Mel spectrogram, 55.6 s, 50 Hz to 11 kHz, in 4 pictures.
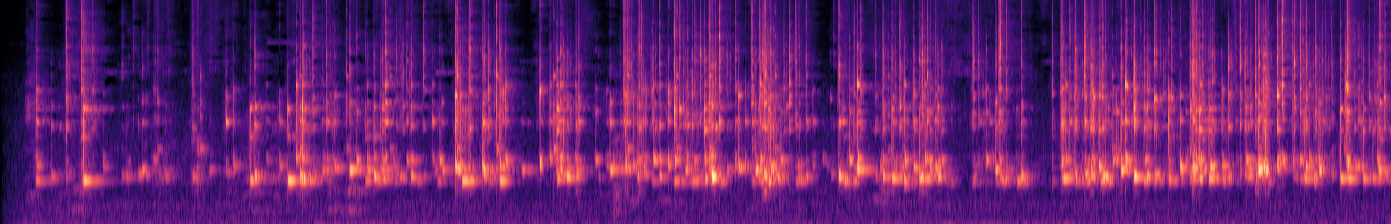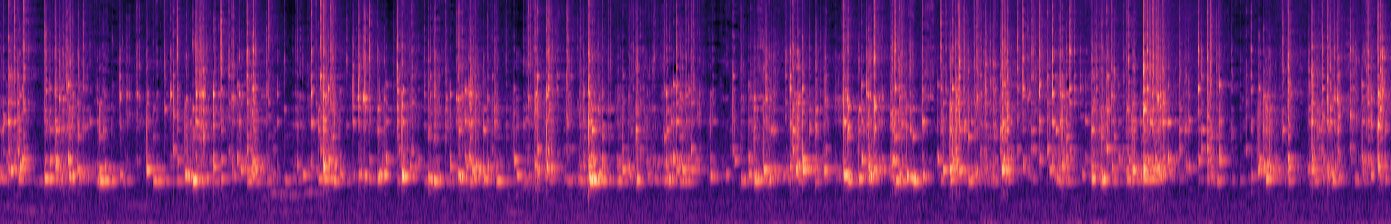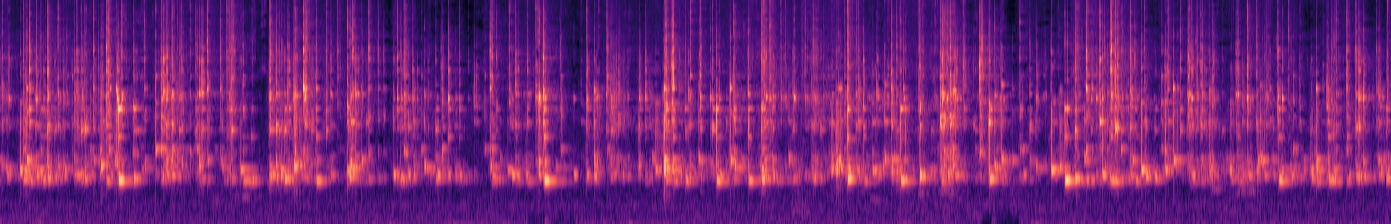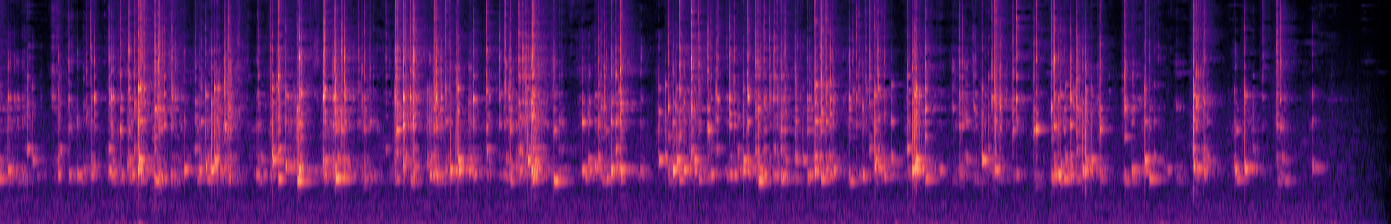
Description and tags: Bamboo Chimes, A
Audio of a set of bamboo chimes in a gift shop at the Jacksonville Zoo in Florida. I have removed a large amount of noise. The recorder was about 15cm away from the chimes.
An example of how you might credit is by putting this in the description/credits:
The sound was recorded using a "H1 Zoom recorder" on 22nd August 2017.
bamboo, chime, chimes, wood, wooden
